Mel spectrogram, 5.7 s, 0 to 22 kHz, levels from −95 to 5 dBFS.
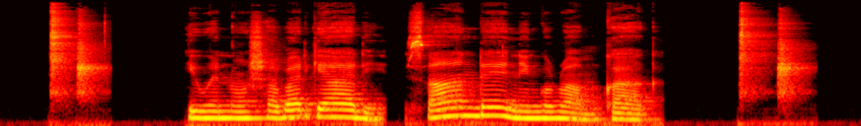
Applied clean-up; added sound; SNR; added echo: none; none; none; none.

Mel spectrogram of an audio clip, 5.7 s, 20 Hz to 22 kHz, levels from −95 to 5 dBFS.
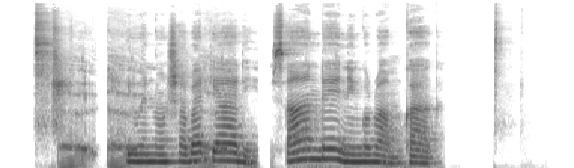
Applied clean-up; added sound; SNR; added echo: neural mask model RNNoise.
